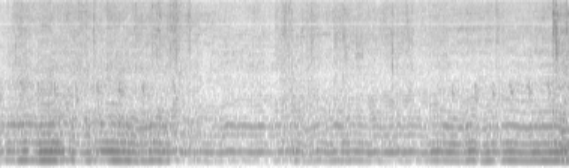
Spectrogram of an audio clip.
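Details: Orange-belted hoverfly (Xylota segnis) giving a steady, low, droning buzz with strong overtones that continues unbroken for the whole stretch, swelling slightly at the start and end.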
